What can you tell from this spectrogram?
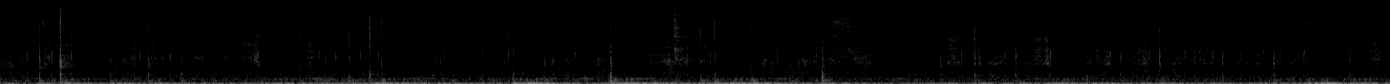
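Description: Plastic stylus tip tapping and scratching on a tablet screen during handwriting: a run of light, irregular clicks with a few short scratches.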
